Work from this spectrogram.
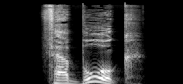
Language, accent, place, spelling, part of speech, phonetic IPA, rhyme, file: German, Germany, Berlin, verbog, verb, [fɛɐ̯ˈboːk], -oːk, De-verbog.ogg
- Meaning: first/third-person singular preterite of verbiegen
